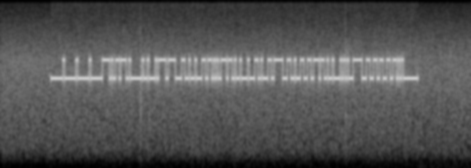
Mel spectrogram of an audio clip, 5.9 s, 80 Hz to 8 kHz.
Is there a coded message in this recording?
Yes: RTTY (45.45 baud, 850 Hz shift) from 0.6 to 5.2 s, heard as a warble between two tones, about 2550 Hz centre, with static crashes. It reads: 39074 77508 65884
